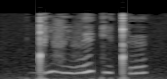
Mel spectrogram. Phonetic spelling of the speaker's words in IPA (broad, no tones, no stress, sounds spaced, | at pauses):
ɡ͡ǃ i v i β e k i ǃʰ ʏ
